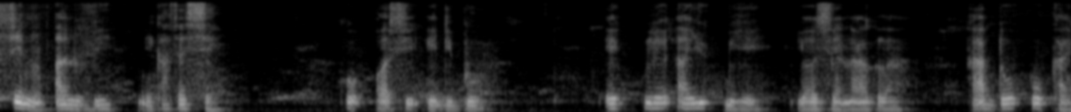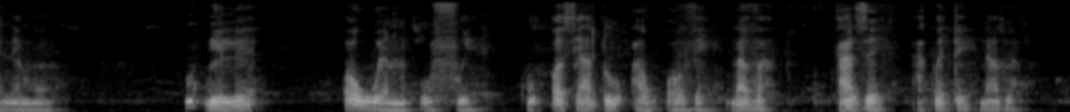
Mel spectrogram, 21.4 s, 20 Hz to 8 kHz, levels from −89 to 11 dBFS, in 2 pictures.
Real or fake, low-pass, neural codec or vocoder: fake; 7.2 kHz; codec, 16 kHz in and 24 kHz out, 2.2 kbps, FireRedTTS-2 codec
